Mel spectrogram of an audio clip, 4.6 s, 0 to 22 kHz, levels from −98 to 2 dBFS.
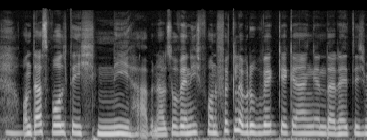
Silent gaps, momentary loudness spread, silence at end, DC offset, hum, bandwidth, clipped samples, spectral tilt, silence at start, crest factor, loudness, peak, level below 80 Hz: none; 6 LU; 0 s; under 0.1%; none; 16 kHz; under 0.1%; -5.5 dB/octave; 0 s; 14 dB; -25 LUFS; -10 dBFS; -48 dBFS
